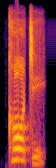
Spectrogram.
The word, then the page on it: courtier: Indian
